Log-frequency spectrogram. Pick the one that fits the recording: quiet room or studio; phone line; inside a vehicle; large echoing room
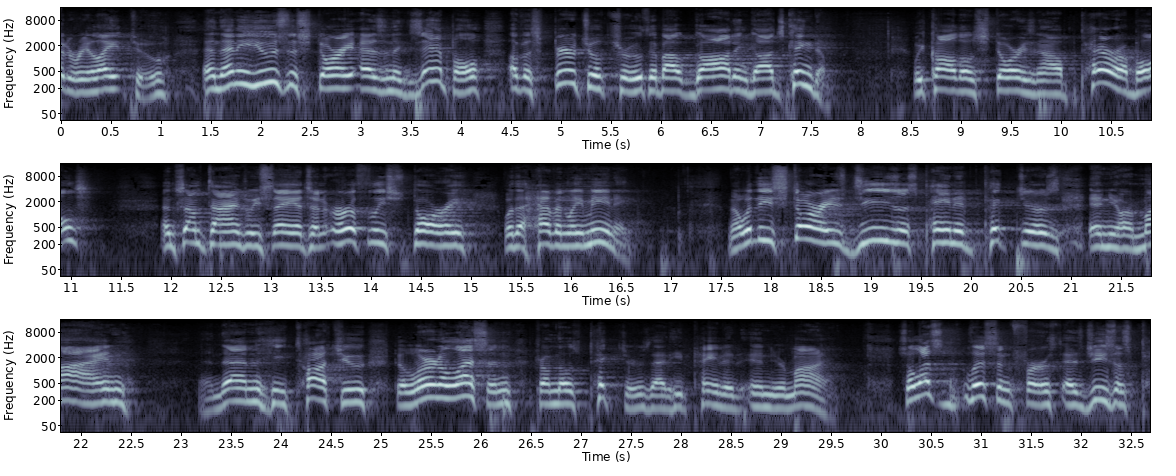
large echoing room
